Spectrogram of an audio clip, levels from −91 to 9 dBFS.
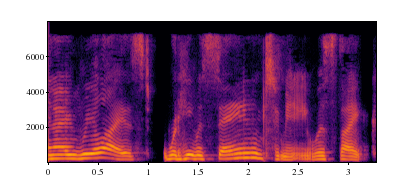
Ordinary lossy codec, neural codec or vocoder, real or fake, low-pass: MP3, 64 kbps; codec, 16 kHz, 4 kbps, X-Codec, HuBERT features, trained on balanced general audio; fake; 7.2 kHz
